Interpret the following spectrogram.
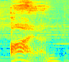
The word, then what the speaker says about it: iron: we pronounce the word we don't pronounce the letter R when we say iron it sounds exactly the same as the word iron if we meet the actor Jeremy Irons we don't say hello mr.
